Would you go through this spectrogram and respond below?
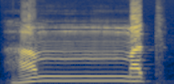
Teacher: मीम के ऊपर यहाँ पे गुन्ना करेंगे क्योंकि मीम मुशद्दद है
